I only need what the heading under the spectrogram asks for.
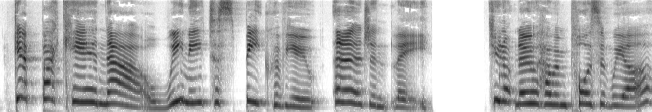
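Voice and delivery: urgent, mildly commanding call. A player's character shouts across a river toward a departing airship: magically amplified shout. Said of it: "cast thermaturgy on my voice".

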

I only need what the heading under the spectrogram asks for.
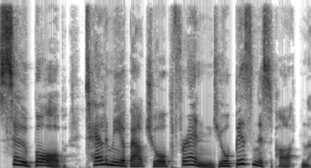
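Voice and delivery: put-on slow, very proper, upper-class English accent. Quoting how a French woman spoke English, posh English accent. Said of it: "she spoke English in a much posher accent than you or I would ever use ... That's how she spoke".

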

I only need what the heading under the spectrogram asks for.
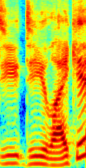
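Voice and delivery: ordinary delivery

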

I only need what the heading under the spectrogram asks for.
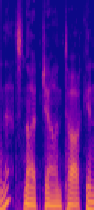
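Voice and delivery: ordinary delivery

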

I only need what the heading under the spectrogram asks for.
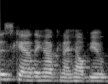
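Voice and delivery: flat tone without a smile. Speaker demonstrating a phone greeting, unsmiling greeting. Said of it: "doesn't have a smile on the face".

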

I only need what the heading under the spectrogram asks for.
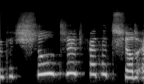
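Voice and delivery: creepy voice, pitched way up high. Imitating how a politician says a line in a video: creepy Nancy Pelosi imitation. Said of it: "she says it really creepily".

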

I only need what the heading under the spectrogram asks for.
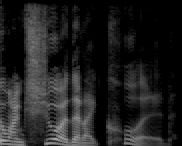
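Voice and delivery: sneering, scornful tone. Narrator reads a rat turning down a request for help, sneering. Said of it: "sneered the rat".

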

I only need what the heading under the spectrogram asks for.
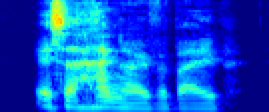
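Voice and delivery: plain

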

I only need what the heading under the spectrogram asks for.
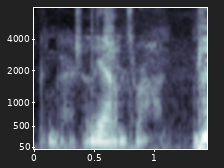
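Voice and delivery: put-on, acted muttering under breath. Speaker recounting a scene, acting out her line: under her breath. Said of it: "Like under her breath".

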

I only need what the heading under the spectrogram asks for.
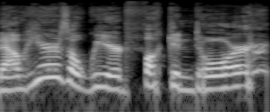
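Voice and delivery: blurted-out, very loud, high shout. Talking about a game, quoting Carlos at one of the doors, retelling Carlos shouting. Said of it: "Carlos just shouts out".

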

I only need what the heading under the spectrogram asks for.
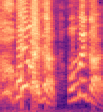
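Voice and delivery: screaming. Speaker about to catch a train suddenly remembers something, screaming. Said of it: "I'm sorry for screaming".

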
